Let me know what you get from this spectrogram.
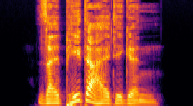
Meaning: inflection of salpeterhaltig: 1. strong genitive masculine/neuter singular 2. weak/mixed genitive/dative all-gender singular 3. strong/weak/mixed accusative masculine singular 4. strong dative plural
- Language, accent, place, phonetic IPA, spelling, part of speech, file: German, Germany, Berlin, [zalˈpeːtɐˌhaltɪɡn̩], salpeterhaltigen, adjective, De-salpeterhaltigen.ogg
